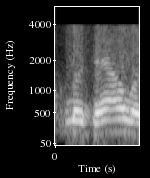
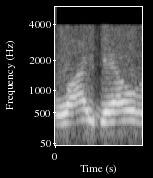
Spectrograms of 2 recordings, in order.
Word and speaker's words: Liddell: Chuck Liddell, or some people are mispronouncing it, Liddell, who aren't big MMA fans.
